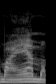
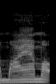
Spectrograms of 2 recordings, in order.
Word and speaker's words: Miami: And they were because the fight took place in Miami spelled like Miami, but pronounced Miami Miami, Oklahoma.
